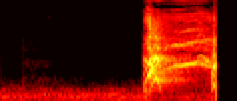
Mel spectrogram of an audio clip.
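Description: Faint room tone, then about a second and a half in a sudden loud, high-pitched yelp from a man, cut off abruptly.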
